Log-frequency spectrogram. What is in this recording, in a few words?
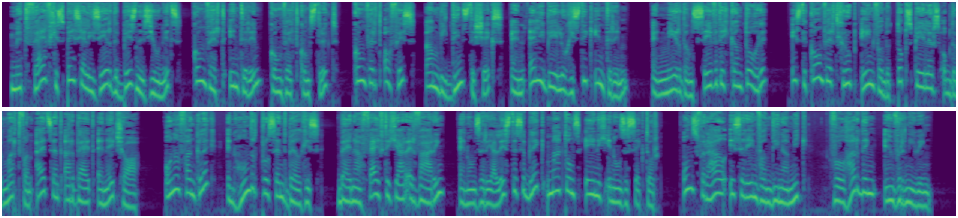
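flemish female narration; dutch; voice demos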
